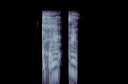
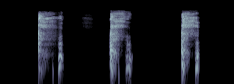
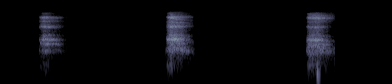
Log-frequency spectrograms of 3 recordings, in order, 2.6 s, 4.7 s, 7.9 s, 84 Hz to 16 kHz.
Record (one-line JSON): {"cough_length": "2.6 s", "cough_amplitude": 29835, "cough_signal_mean_std_ratio": 0.34, "three_cough_length": "4.7 s", "three_cough_amplitude": 30305, "three_cough_signal_mean_std_ratio": 0.34, "exhalation_length": "7.9 s", "exhalation_amplitude": 4464, "exhalation_signal_mean_std_ratio": 0.29, "survey_phase": "beta (2021-08-13 to 2022-03-07)", "age": "45-64", "gender": "Female", "wearing_mask": "No", "symptom_sore_throat": true, "symptom_abdominal_pain": true, "symptom_fatigue": true, "symptom_onset": "8 days", "smoker_status": "Never smoked", "respiratory_condition_asthma": false, "respiratory_condition_other": false, "recruitment_source": "Test and Trace", "submission_delay": "1 day", "covid_test_result": "Negative", "covid_test_method": "RT-qPCR"}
